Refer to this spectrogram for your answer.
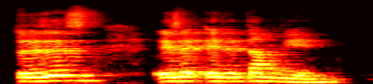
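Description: A woman, a pedagogue guest giving calm, step-by-step parenting advice in conversation. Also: mid-range voice, takes it slowly. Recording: roomy sound, mic at a distance.

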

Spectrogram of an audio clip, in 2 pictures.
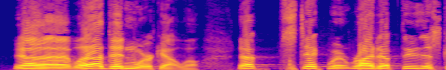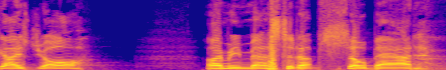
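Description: A male pastor preaching a sermon, telling stories with acted-out voices and jokes in a church. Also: high-pitched. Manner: animated storytelling, acts out voices, jokey. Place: church sanctuary. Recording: reverberant hall.

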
